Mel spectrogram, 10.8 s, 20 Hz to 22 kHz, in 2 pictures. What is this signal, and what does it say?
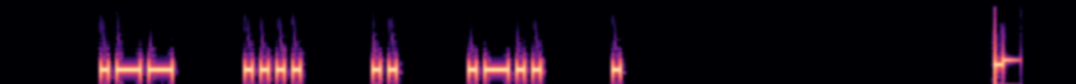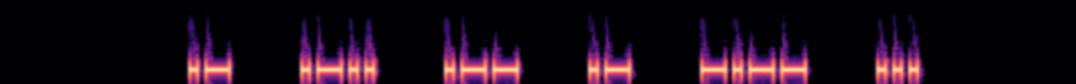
Morse code, heard as a keyed tone, about 32 wpm, spaced as for 17 wpm, 700 Hz. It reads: WHILE ALWAYS
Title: 3x Character Spacing - Top 500 Words - 30wpm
